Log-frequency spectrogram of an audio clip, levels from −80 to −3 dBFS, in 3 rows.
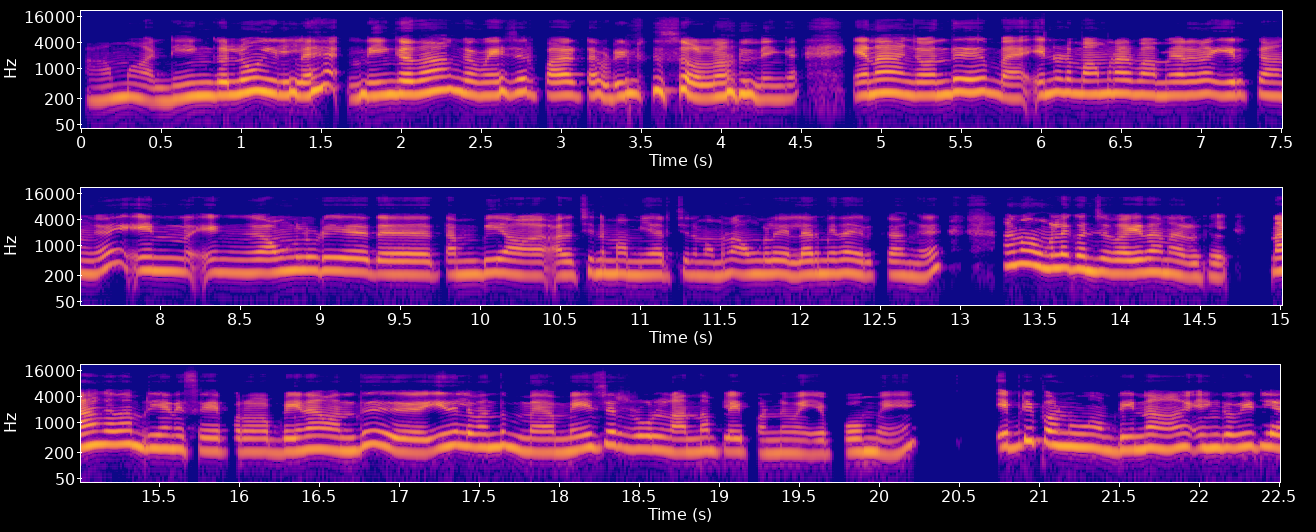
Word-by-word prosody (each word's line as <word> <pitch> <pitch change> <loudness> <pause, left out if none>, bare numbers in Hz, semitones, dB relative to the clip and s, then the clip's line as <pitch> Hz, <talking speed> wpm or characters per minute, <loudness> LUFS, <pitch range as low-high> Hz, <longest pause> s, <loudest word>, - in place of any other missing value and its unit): ஆமா 220 +2 -4 0.2
நீங்களும் 245 +7 +3
இல்ல 250 -1 +1 0.4
நீங்க 255 +2 +4
தான் 300 +3 +4
அங்கே 300 -5 +1
மேஜர் 275 +2 +2
பார்ட் 245 0 +3
அப்படின்னு 250 +6 -1
சொல்லணும் 255 -1 +4
நீங்க. 200 0 -5 0.4
ஏன்னா 275 +3 +7
அங்க 250 -2 -1
வந்து, 260 +4 +1 0.5
என்னோட 280 +2 0
மாமனார் 270 0 +1
மாமியார்லாம் 250 +1 0
இருக்காங்க. 240 -2 -4 0.3
என் 265 -1 -1 0.3
எங்க 240 -1 -8
அவுங்களுடைய 270 +2 -1 0.3
தெ 220 - +4 0.4
தம்பி, 220 +2 -4
அ - - -1 0.3
அது 210 - -3
சின்ன 230 -1 -4
மாமியார், 215 -1 -6
சின்ன 210 -1 -9
மாமனார் 220 +2 -6
அவங்களும், 225 0 -3
எல்லாருமே 220 +2 -2
தான் 230 -2 -2
இருக்காங்க. 205 -1 -8 0.5
ஆனா 355 +2 +1
அவுங்க 310 -2 +3
கொஞ்சம் 250 -3 0
வயதானவர்கள். 225 -5 0 0.3
"நாங்க 305 +3 +5
தான் 315 -3 +1
பிரியாணி 255 -1 -1
செய்ய 220 -1 -1
போறோம்." 215 0 -4
அப்டின்னா 220 +4 +2
வந்து, 230 +8 -2 0.4
இதில 290 -1 +1
வந்து 285 +2 0
மெ 210 - -1 0.2
மேஜர் 270 +3 +1
ரோல் 245 -1 -1
நான் 205 +1 -3
தான் 225 - -8
ப்ளே 215 - +3
பண்ணுவேன் 200 -1 -5
எப்பவுமே. 210 -1 -4 0.7
எப்டி 285 +8 +1
பண்ணுவோம் 280 -4 +1
அப்டின்னா, 240 +3 0 0.3
எங்க 265 0 0
வீட்ல 285 -1 +1
245 Hz, 155 wpm, -23 LUFS, 220-270 Hz, 0.7 s, ஏன்னா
